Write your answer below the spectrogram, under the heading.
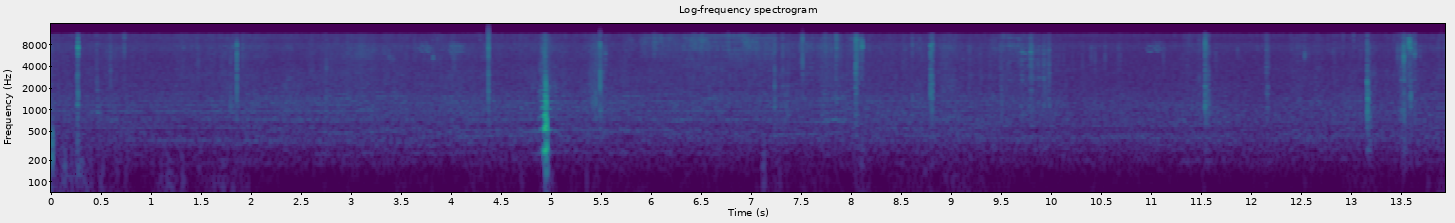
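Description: Honeybee colony buzzing steadily in an open hive, broken by sharp knocks and clicks of wooden frames being set down and pushed together. The loudest knock comes about five seconds in.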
